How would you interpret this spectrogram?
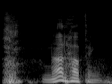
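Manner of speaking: low, huffy mock denial; grumpy denial. Husband answering his wife's complaint, grumpy denial. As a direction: deny it grumpily, pitch dropped. Acted couple's quarrel over huffing.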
